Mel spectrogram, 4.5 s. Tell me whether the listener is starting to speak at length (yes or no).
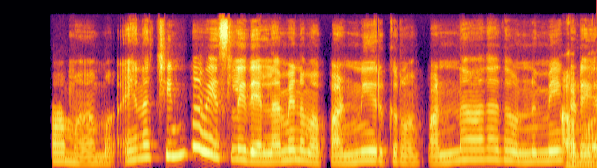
no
